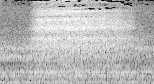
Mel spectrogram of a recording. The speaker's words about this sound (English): Taking a deep breath in,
